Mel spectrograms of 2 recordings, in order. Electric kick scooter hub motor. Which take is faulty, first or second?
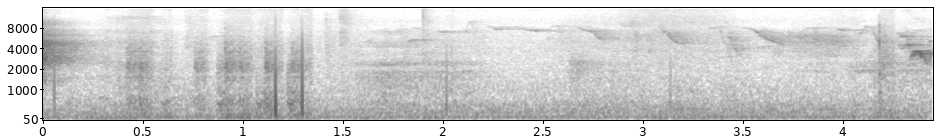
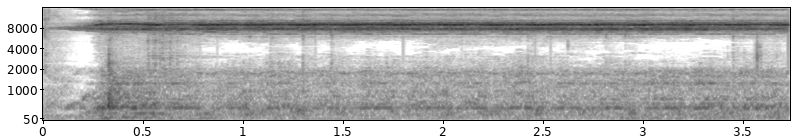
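first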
